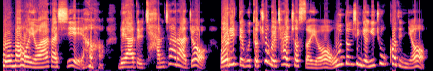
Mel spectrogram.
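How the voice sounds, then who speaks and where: A synthetic woman's voice playing a tipsy older mother-in-law, doting, pushy, chuckling, radio-drama style, somewhat high. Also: animated, takes it slowly, hardly any pauses. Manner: chuckling, coaxing, fawns over her son.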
